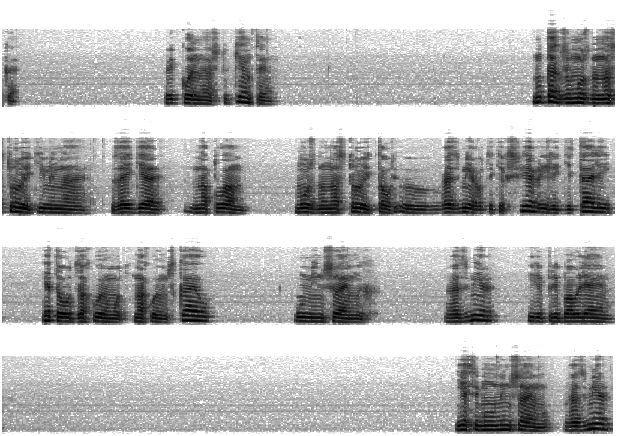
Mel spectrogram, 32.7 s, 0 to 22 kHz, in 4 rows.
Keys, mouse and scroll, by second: 0.6-1.2 scroll down 2, 2.2 scroll up 1, 3.7 shift+middle click, 5.0 scroll up 1, 8.9 scroll down 1, 9.5 click, 9.5 scroll down 1, 11.0 scroll down 1, 12.5-13.0 scroll down 6, 19.0 click, 31.9 middle click.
